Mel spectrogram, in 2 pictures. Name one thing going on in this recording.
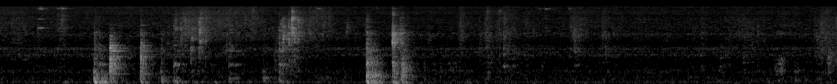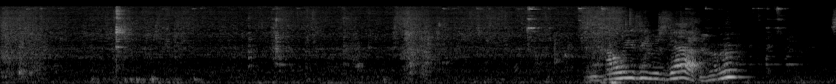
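Dishes clatter and knock in a sink.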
